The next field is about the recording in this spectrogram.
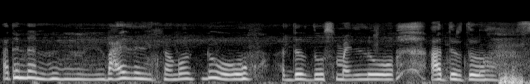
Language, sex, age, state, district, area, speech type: Kannada, female, 45-60, Karnataka, Davanagere, urban, spontaneous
